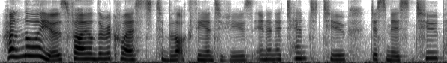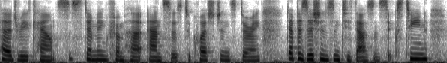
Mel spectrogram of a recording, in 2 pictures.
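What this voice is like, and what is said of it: Put-on English accent. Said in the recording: “I'm using an English accent because this is The Independent.”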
